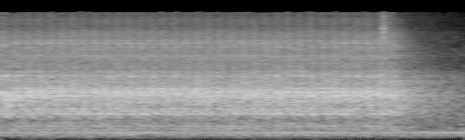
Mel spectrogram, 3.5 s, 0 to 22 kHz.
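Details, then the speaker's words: 6.0L Powerstroke diesel with crank no-start and ICP-too-low codes, oil at the bottom of the hash marks, cranked to check base oil pressure on the cluster gauge. Steady cranking about four beats a second that never catches: no-start from low injection control pressure. "Next, you're going to want to check oil pressure, the base low pressure oil pressure. So what you can do, if you don't have an oil pressure gauge or anything like that, what you can do is crank it."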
